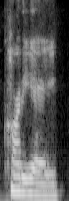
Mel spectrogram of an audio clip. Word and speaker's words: Cartier: Cartier, the R is pronounced silently.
